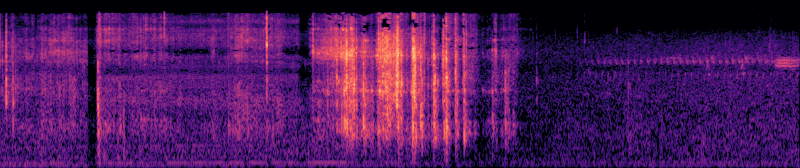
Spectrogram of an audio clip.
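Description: Dry dirt and clods crunching and scraping, loudest in a crackly burst of a little over a second about halfway through, after a single click near the start.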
